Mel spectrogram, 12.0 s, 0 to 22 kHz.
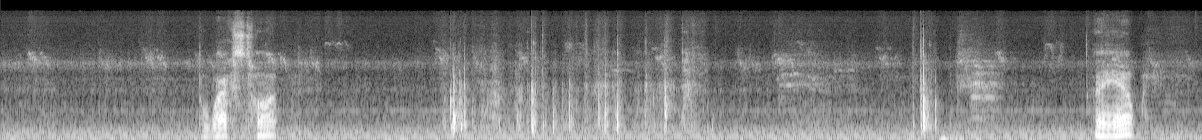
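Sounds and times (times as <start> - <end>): low electrical hum: 0.0 - 12.0
capacitors clicking and rattling: 4.3 - 7.3.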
